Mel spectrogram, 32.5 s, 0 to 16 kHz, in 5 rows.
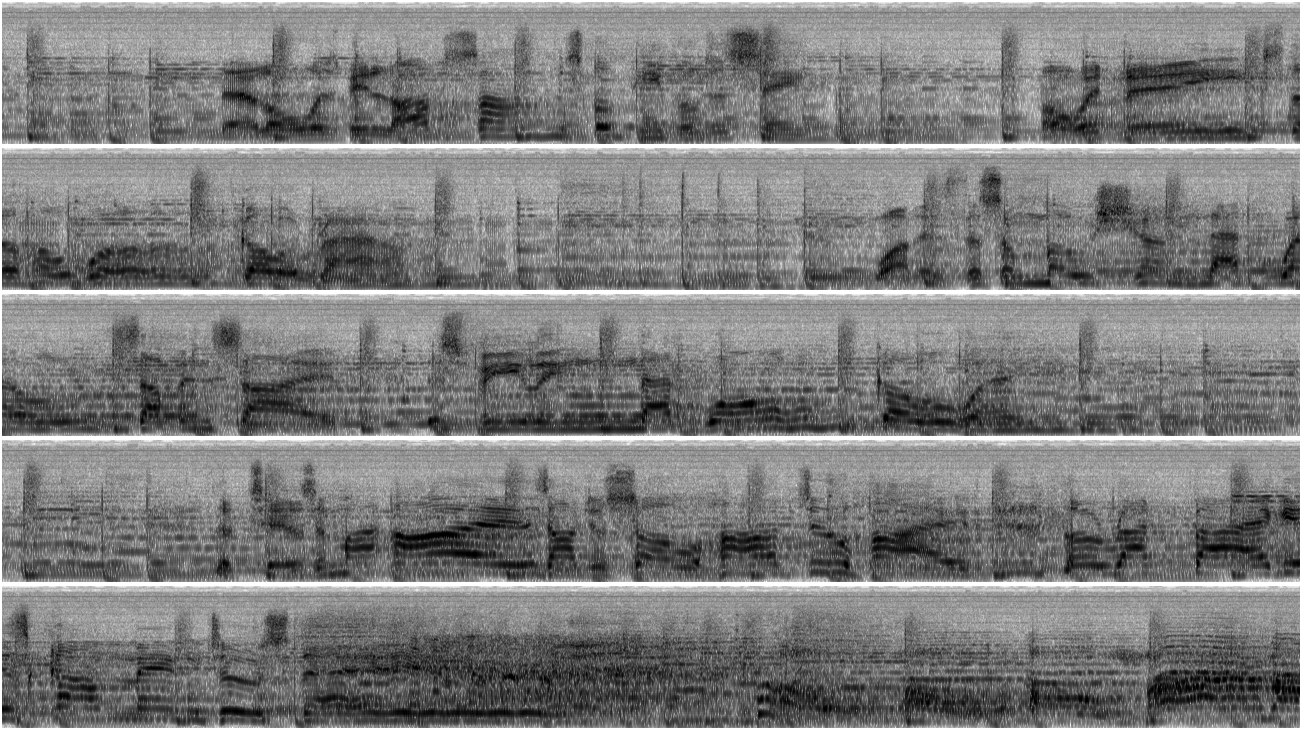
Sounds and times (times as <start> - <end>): Music: 0.0 - 32.4
Male singing: 1.1 - 4.2, 5.2 - 8.8, 10.8 - 18.6, 20.5 - 32.4.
